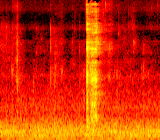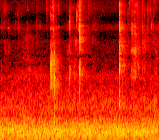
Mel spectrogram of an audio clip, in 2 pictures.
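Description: A woman chews a mouthful of rice and stew close to the microphone.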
